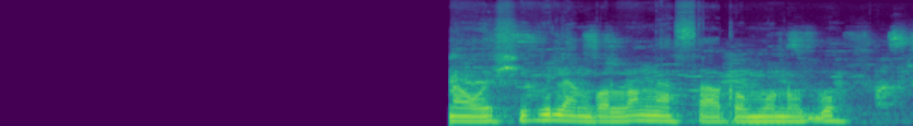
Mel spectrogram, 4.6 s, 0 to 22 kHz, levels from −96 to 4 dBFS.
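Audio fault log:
0.00–2.25 s, audio dropout to silence: the clip opens in silence with no room tone, likely from lost input recorded as silence. Speech cuts in abruptly.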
